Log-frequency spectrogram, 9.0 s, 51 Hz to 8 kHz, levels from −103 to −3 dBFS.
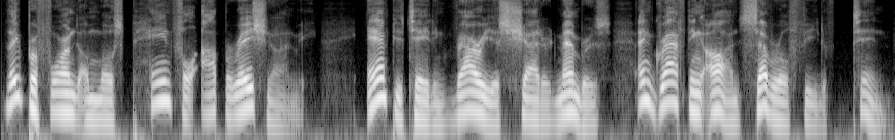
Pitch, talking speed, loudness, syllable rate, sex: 130 Hz, 125 wpm, -19 LUFS, 4.5 syllables/s, male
